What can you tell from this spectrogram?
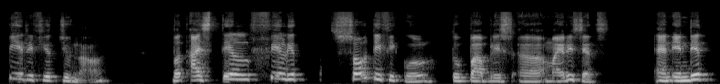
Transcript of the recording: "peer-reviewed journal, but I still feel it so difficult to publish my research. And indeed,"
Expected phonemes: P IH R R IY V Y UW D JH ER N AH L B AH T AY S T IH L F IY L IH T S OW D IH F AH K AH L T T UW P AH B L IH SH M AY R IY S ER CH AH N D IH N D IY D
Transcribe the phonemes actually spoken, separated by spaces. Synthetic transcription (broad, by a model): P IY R R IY F Y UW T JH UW N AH L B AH T AY S T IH L F IY L IH T S OW D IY F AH K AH L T T UW P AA B L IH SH M AY R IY S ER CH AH N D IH N D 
